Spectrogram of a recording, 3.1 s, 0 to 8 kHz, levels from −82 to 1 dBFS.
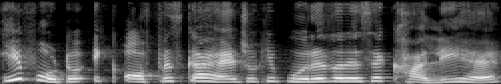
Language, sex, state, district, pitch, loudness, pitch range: Hindi, female, Delhi, New Delhi, 285 Hz, -14 LUFS, 265-320 Hz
